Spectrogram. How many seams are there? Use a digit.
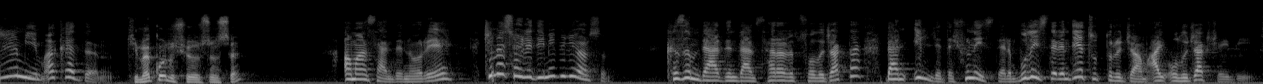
1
